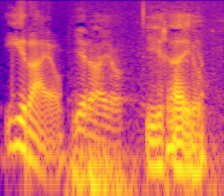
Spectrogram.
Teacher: called an alveolar flapped R, and it's kind of the rolled, it's like a rolled R only with one roll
